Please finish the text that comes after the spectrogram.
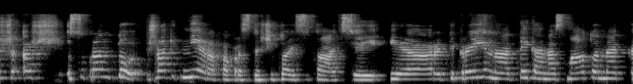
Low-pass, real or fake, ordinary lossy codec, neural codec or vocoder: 10.8 kHz; real; AAC, 64 kbps; none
